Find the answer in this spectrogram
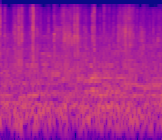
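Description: Food court background noise: a steady hum of voices and machinery with indistinct chatter, and a few faint clicks about half a second in.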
